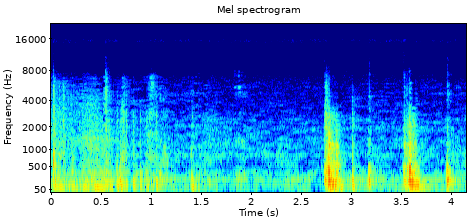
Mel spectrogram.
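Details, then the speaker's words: 2001 Alfa Romeo 156, ignition on, nearside rear power window: a dull single clunk each time the switch is pressed up or down, with no motor run or glass travel; the window is not moving, and the offside rear shows no life. "It makes a little clonking sound up and clonking sound down."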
